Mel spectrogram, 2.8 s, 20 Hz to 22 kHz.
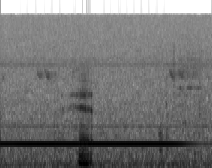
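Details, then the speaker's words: Audio amplifier (old unit with 2N3055 output transistors and C-core transformer) fed a signal-generator sine of roughly 500 Hz to 1 kHz: steady pure single tone without buzz, crackle or distortion; clean sine output. "So there we have just a sine wave, which must be around that 500 odd hertz that we've got showing here."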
